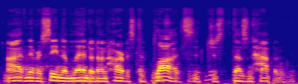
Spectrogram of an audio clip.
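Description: A man's voice: lowish voice, normal speed, crowd noise. A man speaking an English documentary dub voice-over in a plain conversational way, retelling field stories. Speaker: voice-over dubber.

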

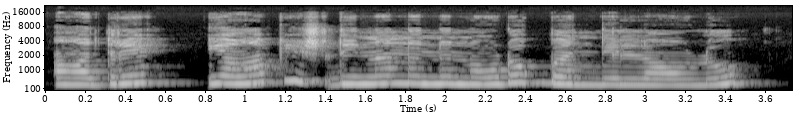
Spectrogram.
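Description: A woman voicing an innocent, eager little girl in a spoken storybook, with a high childlike voice. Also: a little slow, warm tone, muffled recording.

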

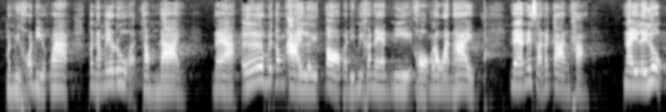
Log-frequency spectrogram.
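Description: A woman tutor with a cold and a hoarse voice, teaching a playful exam-prep lecture to a hall of students. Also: a little high, fairly bright tone. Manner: playful, teasing, calls the students "kids". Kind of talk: lively classroom lecture. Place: large hall full of students. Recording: echoey hall.

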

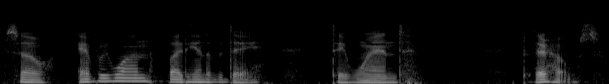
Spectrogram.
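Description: Slow, halting man with gravelly low voice. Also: expressive, lo-fi sound. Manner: halting, short phrases with pauses. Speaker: presenter of an explainer for children. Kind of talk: simple explanation for children, unscripted. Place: indoors at a table.

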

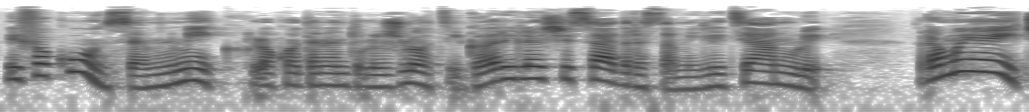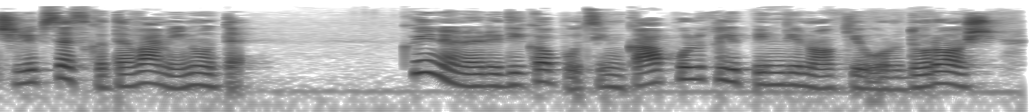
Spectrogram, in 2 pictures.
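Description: A woman narrating an audiobook in a steady, measured reading voice. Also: low voice. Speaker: audiobook reader.

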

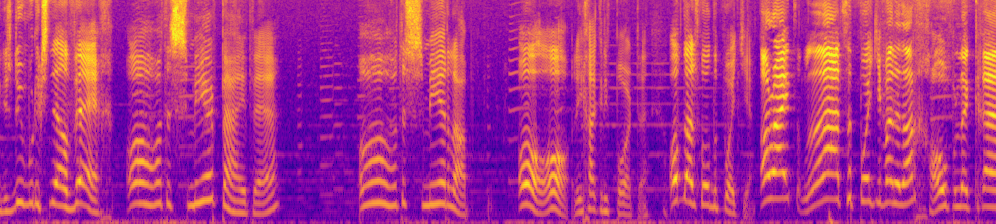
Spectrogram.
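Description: Young male gaming host, high bright voice, excitable and rambling, faint game music underneath. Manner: excitable, shouts and yells when angry at hackers; casual, rambling, with many fillers. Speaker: gaming YouTuber. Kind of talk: live Minecraft gameplay commentary.

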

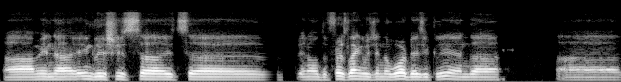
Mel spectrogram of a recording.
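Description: A basketball player from the Czech Republic, speaking with a Czech accent, gives casual interview answers from a room at home over a video call laptop mic. His smooth, dry, medium-pitched voice is flat and dark with no room sound, and he halts often with "uh" pauses and restarts.

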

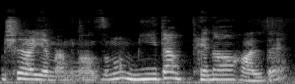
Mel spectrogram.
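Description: Young woman from Adana, high voice, casual complaining vlog chatter, faint traffic noise behind. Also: moderate pace, gravelly. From Adana, Turkey. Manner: chatty, complaining, often laughing. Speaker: vlogger. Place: indoors at home, then outdoors in hot streets.

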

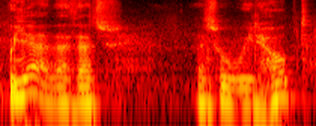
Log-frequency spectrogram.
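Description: A man's voice: mid-range voice, moderate pace, background noise, close to an everyday voice. An actor playing a worried, insistent young husband in a television soap opera, urgent and repeating his words. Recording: loud background music under dialogue.

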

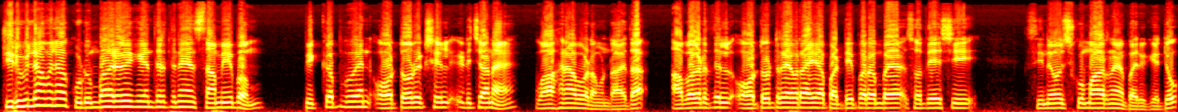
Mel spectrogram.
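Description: A male news reporter from Kerala reading a scripted voice-over in a measured, formal way. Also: on the high side, smooth, no echo, studio quality. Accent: Malayalam, Kerala. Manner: measured formal reading, drops at sign-offs.

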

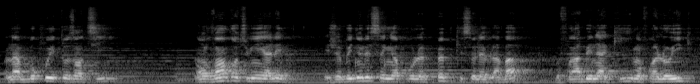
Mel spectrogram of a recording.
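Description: A man preaching a sermon with emphasis, firing off rhetorical questions and dropping low on each "my friends". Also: fast, a little mellow, echoey room, faint music behind. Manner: emphatic, repeats "mes amis" in a low drop; rhetorical questions, rising exclamations.

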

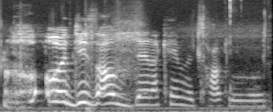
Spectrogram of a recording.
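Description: Woman player, casual game chat, quick exasperated talk. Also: fairly high pitch, lively intonation, fairly bright tone.

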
